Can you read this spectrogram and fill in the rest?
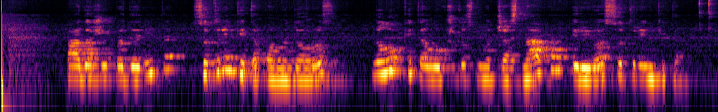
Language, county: Lithuanian, Marijampolė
